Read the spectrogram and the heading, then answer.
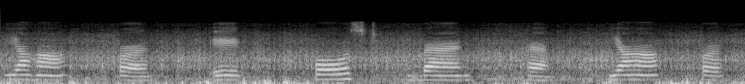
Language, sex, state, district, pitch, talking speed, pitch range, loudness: Hindi, female, Chandigarh, Chandigarh, 215 Hz, 65 wpm, 205-225 Hz, -15 LUFS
